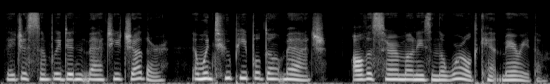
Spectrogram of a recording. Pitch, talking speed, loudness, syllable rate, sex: 225 Hz, 240 wpm, -17 LUFS, 5.9 syllables/s, female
